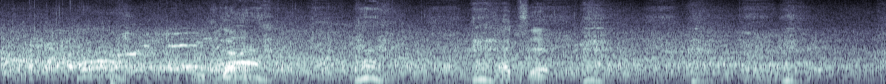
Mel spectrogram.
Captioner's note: applause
